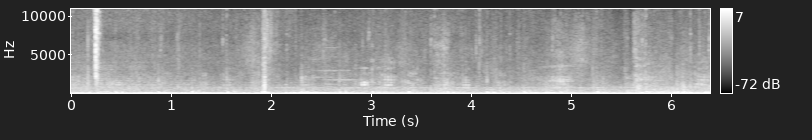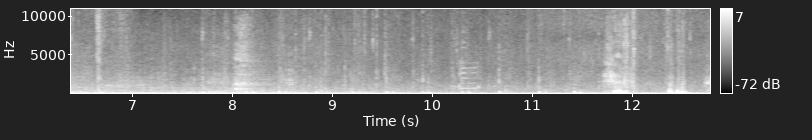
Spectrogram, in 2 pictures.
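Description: Footsteps crunch slowly on dirt and wooden boards.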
